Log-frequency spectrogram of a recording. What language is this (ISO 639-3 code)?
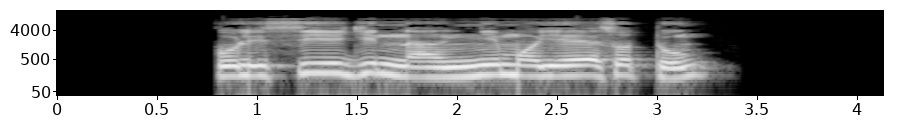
fue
